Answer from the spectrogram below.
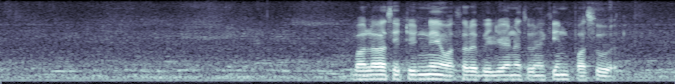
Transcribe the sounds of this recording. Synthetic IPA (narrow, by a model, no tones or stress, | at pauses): balaːsiʈinːeːʋasəɾəbilijənət̪unekinpasuʋə̰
